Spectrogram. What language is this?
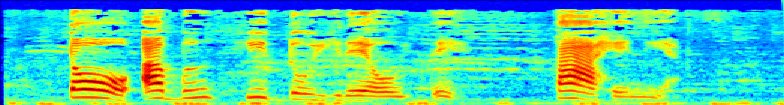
Nüpode Huitoto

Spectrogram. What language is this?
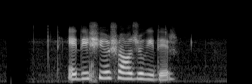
Bangla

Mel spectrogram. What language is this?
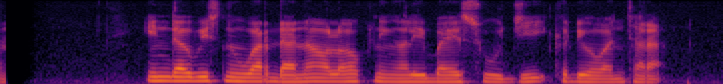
Sundanese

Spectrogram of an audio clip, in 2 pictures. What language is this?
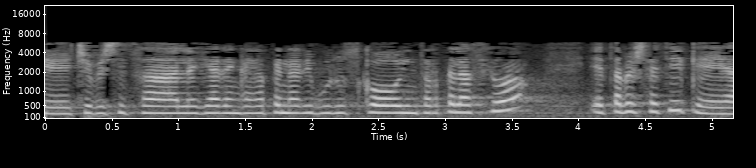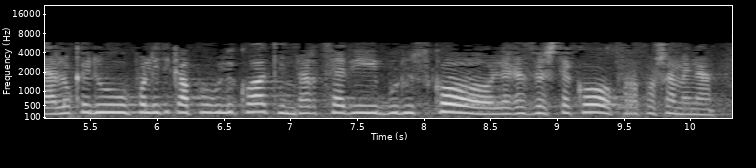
Basque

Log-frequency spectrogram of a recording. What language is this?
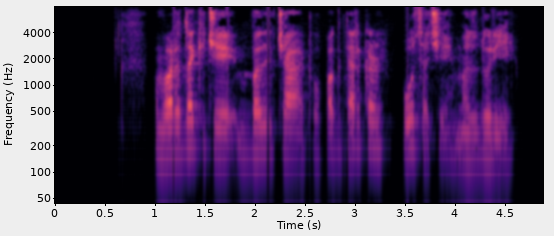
Pashto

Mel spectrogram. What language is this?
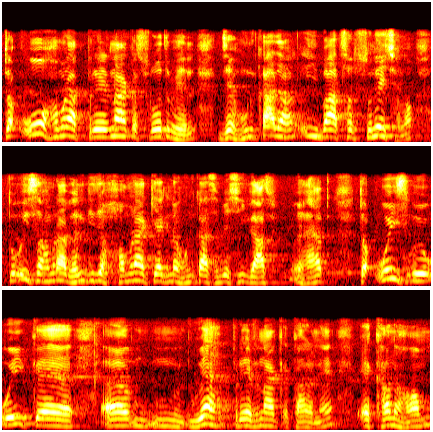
Maithili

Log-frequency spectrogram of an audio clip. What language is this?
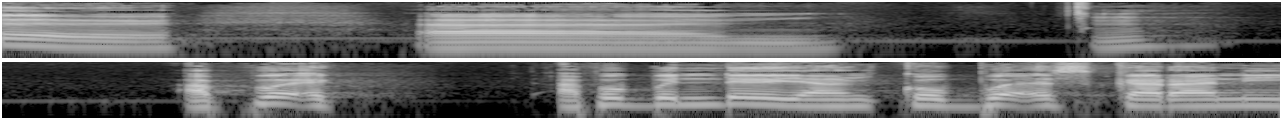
Malay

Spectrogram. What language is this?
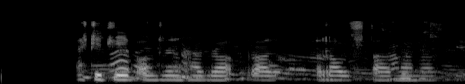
Icelandic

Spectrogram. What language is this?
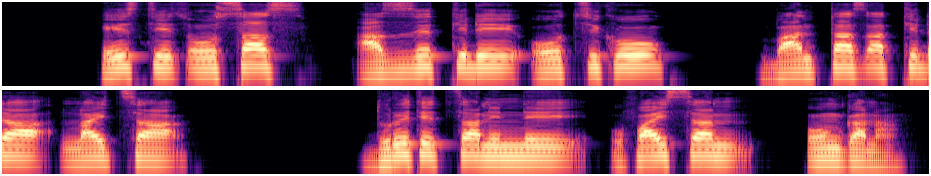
Gamo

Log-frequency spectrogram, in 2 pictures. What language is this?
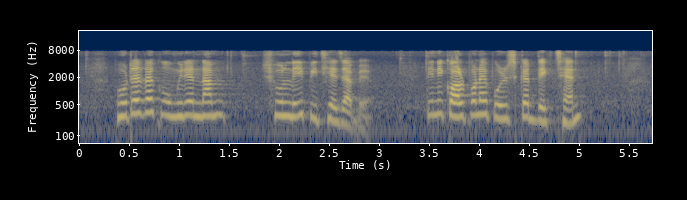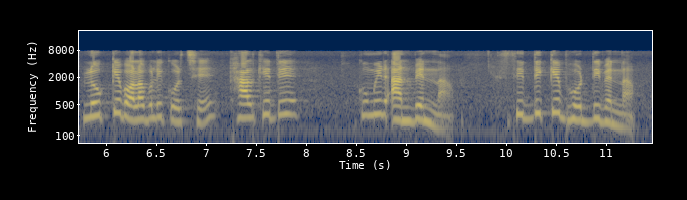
Bangla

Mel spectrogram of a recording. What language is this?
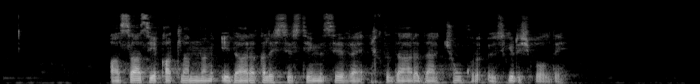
Uyghur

